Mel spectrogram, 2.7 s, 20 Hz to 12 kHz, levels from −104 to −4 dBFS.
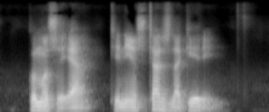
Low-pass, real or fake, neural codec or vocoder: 10.8 kHz; fake; codec, 24 kHz, 0.9 kbps, WavTokenizer, large speech release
